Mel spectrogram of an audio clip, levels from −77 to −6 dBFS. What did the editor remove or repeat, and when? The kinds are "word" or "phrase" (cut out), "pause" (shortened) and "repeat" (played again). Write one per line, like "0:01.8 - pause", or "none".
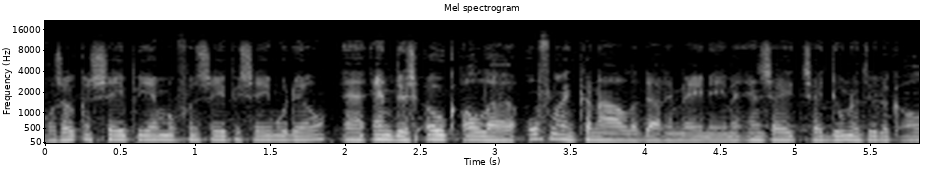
0:01.9 - pause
